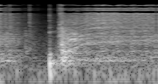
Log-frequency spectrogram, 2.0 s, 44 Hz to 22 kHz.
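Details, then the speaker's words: John Deere L110 mower with Kohler Command engine cranking; chatter, sharp pop and rough burst that never catches; backfires erratically and won't start; flywheel key referenced as a part. "like a backfire and it sounds really like it's gonna try to start but it won't okay so basically right there it's backfiring and it's acting all erratic"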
